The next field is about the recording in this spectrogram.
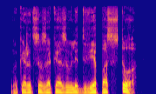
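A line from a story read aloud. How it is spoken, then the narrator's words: Threatening tone. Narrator (Russian): говорит он угрожающим тоном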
